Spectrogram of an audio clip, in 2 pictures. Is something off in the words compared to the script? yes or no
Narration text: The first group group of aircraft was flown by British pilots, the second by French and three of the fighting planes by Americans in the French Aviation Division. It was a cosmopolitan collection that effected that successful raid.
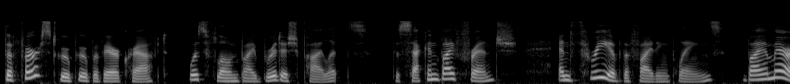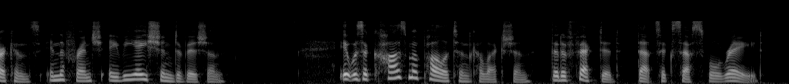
no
